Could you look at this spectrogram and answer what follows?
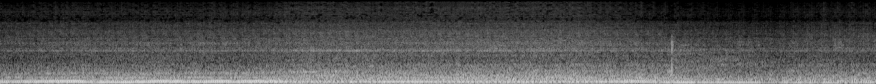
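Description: A 1966 Dodge Dart GT barn find, left sitting since 1985, drives with its exhaust close by. A loud, steady engine drone fills the cabin, with its pitch shifting slightly as the revs change.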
